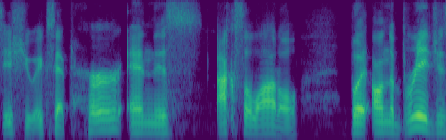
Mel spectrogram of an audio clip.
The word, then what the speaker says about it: axolotl: Axolotl. Axolotl, yeah, called Lottie, and they're walking around looking for fresh water.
